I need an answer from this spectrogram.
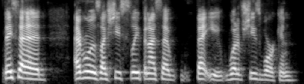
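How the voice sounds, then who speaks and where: This true crime livestream host, a woman speaking in a mid-range voice, answers viewers in a loose, rambling way full of quick laughing asides. She has a blended Midwest and Southern American accent, and the audio is clean studio quality without echo.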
